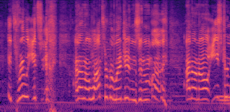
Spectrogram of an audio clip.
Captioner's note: huffs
